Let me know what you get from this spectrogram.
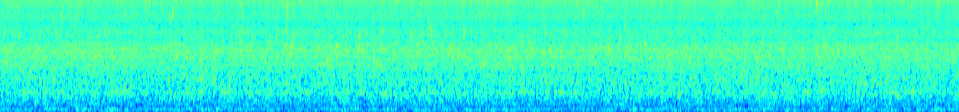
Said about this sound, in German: Bemerke, was in dir auftaucht, wenn du das Plätschern hörst.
